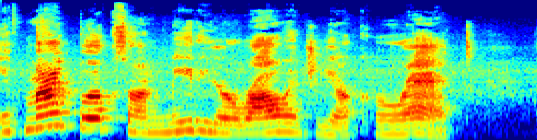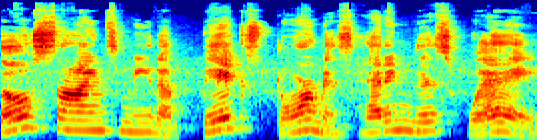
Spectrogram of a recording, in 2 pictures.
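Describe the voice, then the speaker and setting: A woman puts on a character voice with a fairly high pitch. She speaks at a fairly slow pace. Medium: read story. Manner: polite, mild.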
